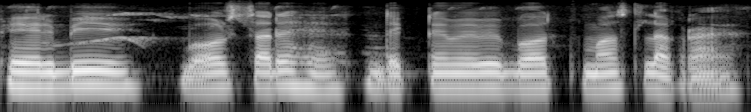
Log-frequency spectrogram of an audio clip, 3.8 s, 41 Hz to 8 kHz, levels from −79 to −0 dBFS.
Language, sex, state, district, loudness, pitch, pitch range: Hindi, male, Tripura, Dhalai, -16 LUFS, 130 Hz, 130-135 Hz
